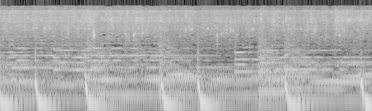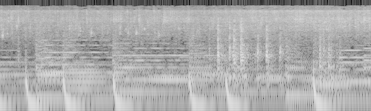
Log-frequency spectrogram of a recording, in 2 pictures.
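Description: Diced onions sizzling and frying in hot cooking oil in a frying pan, heard with background music that has a steady beat.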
